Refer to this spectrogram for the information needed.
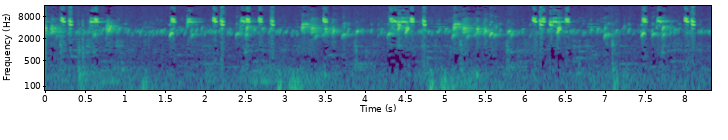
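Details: European goldfinch in bebteh song, aimed at stimulating song and mating: repeated bursts of high metallic twitters over a steady buzzy undertone.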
